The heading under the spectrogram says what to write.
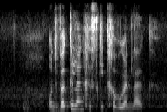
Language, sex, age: Afrikaans, female, 19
